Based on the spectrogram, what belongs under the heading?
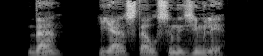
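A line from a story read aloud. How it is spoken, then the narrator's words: Calm, matter-of-fact. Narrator (Russian): ответил он просто и так спокойно, словно говорил о каких-то банальных вещах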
